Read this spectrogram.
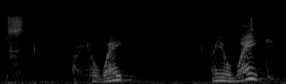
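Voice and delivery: hushed psst, barely voiced; mock whisper. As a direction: whisper as if waking a sleeper. Preacher mimics waking sleeper.

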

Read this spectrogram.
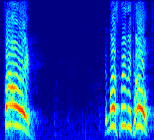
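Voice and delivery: high, hammed-up yelling at the game; mock angry fan. Preacher imitating fans of a losing team, mock shouting. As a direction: holler like an outraged fan whose team is losing. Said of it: "when they're losing, they're like".

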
